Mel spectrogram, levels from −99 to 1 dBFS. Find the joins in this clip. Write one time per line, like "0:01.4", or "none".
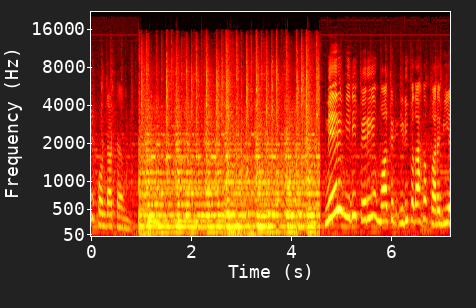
none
